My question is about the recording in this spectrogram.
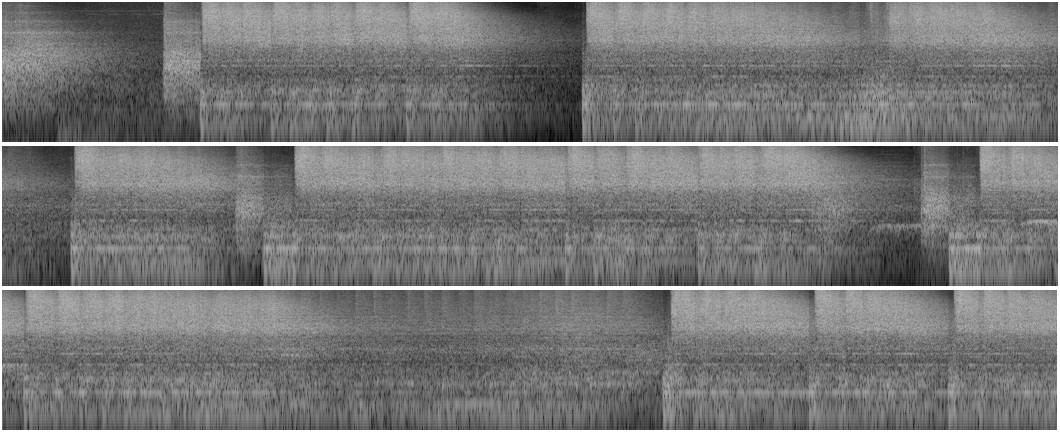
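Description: Southern lion dance percussion: a big lion drum with gong and cymbals playing loud, dense ringing phrases that break off and start again with sudden crashes several times.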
